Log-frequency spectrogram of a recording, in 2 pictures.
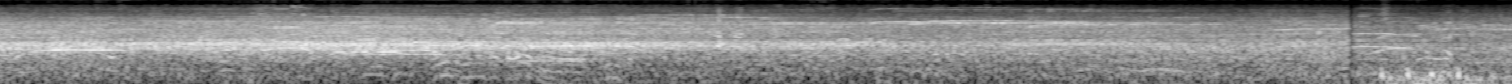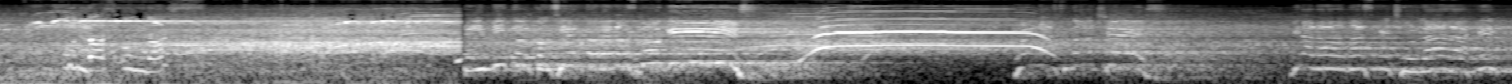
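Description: Large stadium crowd waiting for a late-starting concert: a dense wash of chatter and voices, with whoops and cheers standing out from about halfway through. Near the end long drawn-out yells rise and fall above the crowd.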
